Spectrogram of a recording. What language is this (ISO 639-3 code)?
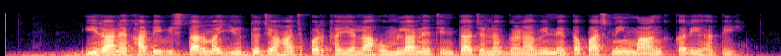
guj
